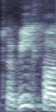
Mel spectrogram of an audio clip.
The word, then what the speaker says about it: Tabitha: Meanwhile, in this other town, this lady called Tabitha, now you'll notice how I pronounced that.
